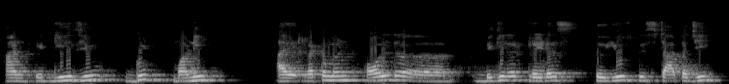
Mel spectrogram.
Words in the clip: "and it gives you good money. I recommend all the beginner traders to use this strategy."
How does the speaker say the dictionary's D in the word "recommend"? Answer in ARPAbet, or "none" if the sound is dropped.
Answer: D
